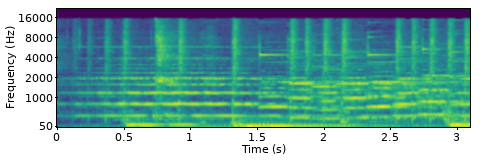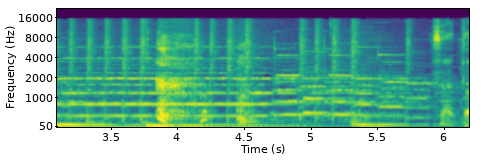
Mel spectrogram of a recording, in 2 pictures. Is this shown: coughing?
yes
